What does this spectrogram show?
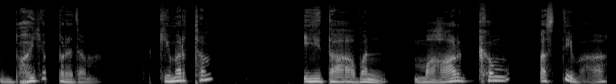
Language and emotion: Sanskrit, fearful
